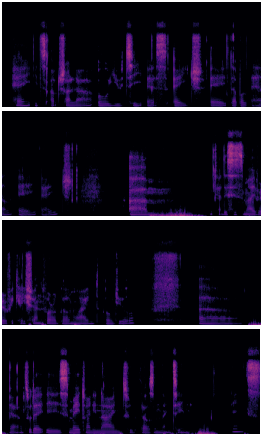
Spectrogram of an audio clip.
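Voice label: Verification, Female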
